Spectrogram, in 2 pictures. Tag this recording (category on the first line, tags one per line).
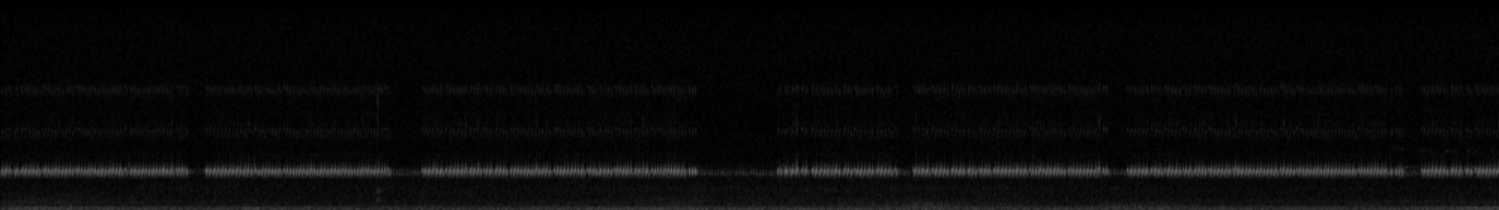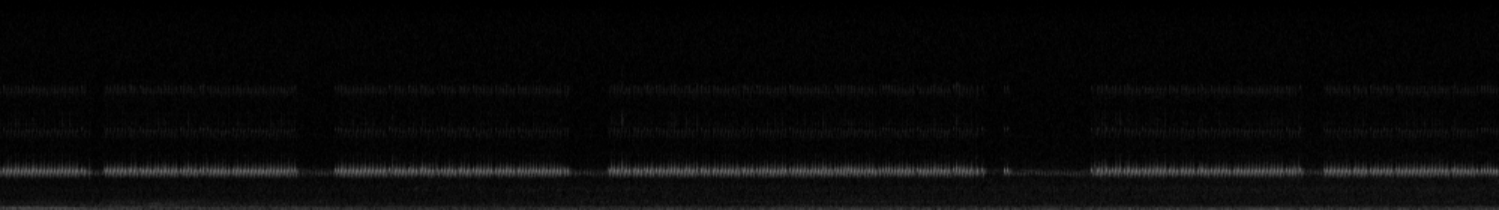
Soundscapes > Nature
Field-recording
Insects
Drowsy
Night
